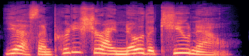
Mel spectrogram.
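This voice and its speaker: A woman's voice: fairly high pitch, animated, normal speed, darkish tone, dry recording, studio quality. A woman voicing a polite, plucky young amateur detective in a video game, matter-of-fact and well-mannered. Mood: earnest, careful. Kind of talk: video game character dialogue.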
